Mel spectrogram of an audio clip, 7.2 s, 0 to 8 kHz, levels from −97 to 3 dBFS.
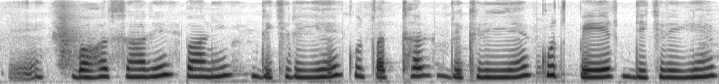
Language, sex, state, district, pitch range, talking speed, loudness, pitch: Hindi, female, Uttar Pradesh, Hamirpur, 255-300 Hz, 140 wpm, -16 LUFS, 275 Hz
